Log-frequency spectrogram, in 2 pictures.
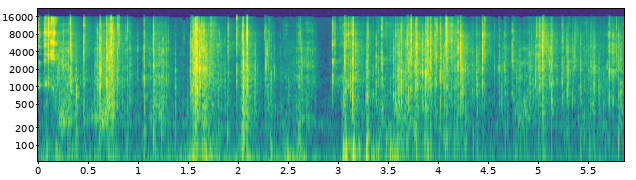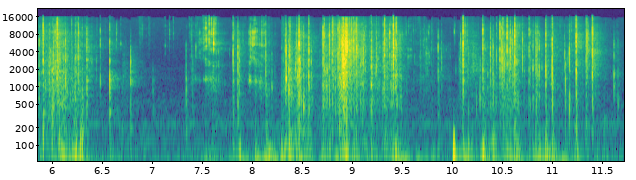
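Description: Close-up chewing of crunchy potato chips: a dense run of crisp crunches, with a brief lull a little past halfway.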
